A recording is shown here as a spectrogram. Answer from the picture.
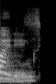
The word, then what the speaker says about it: Twinings: Is it Twinings or Twinings? – Oh, Twinings, yeah.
